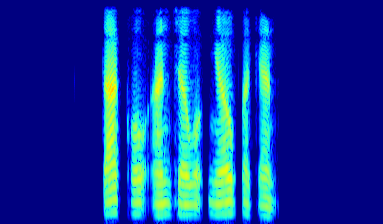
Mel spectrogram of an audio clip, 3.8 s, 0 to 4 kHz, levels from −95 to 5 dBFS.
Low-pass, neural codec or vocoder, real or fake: 3.6 kHz; none; real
